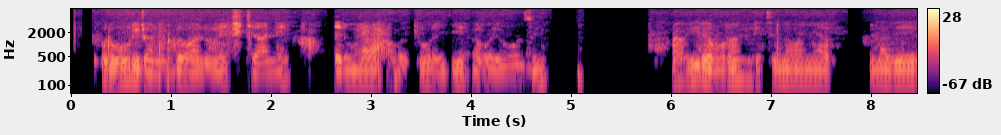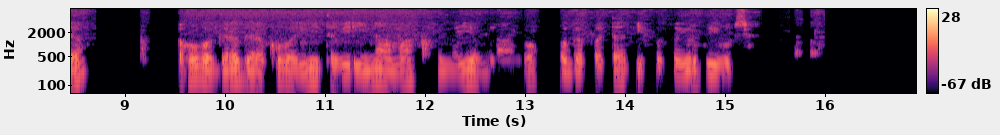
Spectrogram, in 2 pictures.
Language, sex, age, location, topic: Kinyarwanda, male, 25-35, Kigali, health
